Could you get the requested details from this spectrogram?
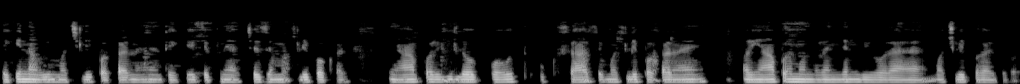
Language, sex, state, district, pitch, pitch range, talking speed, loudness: Hindi, male, Bihar, Sitamarhi, 115 Hz, 110-115 Hz, 195 wpm, -20 LUFS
